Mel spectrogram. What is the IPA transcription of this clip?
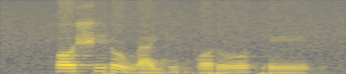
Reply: ɔ˦ ʃ i˦ ɾ o˦˨ w a˨ j i˧ b ɔ˨ ɾ o˨˦ | ɾ e˨

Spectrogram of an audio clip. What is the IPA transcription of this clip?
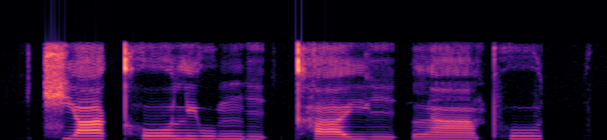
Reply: t͡ɕ j a˦ kʰ o˦ l j u˧ ŋ i˨ ʔ kʰ a˧ j i˨ ʔ l ã˨˩ pʰ u˦ t̚

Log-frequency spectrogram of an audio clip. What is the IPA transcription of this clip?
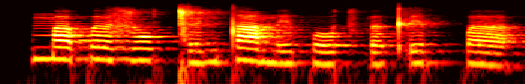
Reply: m ɐ˥˧ p ə˥˧ z o˥˧ ǀ ʏ˨˥ n t a˥˧ m ɪ˨˥ p o˨˥ t͡sʼ ə˨˥ kʼ ɪ˥˧ pː ɐ˥˧

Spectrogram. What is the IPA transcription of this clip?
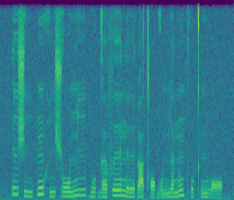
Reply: ɾ i˦ ʃ iː˨ p ũ˦ h i˨ ʃ oː˨ ɲ iː˦ ɓ ʊ˨ ɡ ɛ˨ f eː˦ n eː˨ ɗ a˨ tʰ ɔ˨ ɡ o˨ ɲ ɛ˨ n ũ˦ pʰ ʊ˨ kʼ ĩ˨ β ɔ˨

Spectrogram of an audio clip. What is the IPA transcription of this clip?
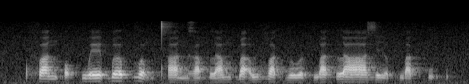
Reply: f a˨˩ n ʔ ɔ̰˧˨ k w e˧ ɓ əː˦˥ p̚ v ə̰ː˧˨ m t̪ʰ a˧˩ n ɣ a̰˧˨ m l a˧ m ɓ a̰˧˥ w v a˨˩ k̚ l u˨˩ ə̯ k w a˦˥ t̚ l aː˧ z i˧˩ ə̯ k w a˨˩ k̚ f ṵ˧˨ ʔ

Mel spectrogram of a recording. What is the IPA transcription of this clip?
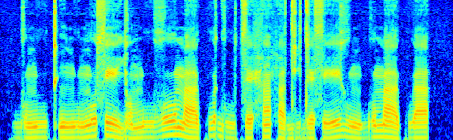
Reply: ɡ o˨ ŋ uː˨ kʼ ĩ˨ ŋ u˨ ŋ o˦ s eː˦˨ j ɔ˨ m uː˨ ɣ oː˦ m aː˨ kʷ a˦ ɡ uː˨ t͡s ɛ˨˦ h ã˦ f a˨ d i˨ d ɛ˨ s eː˨˦ ɣ u˨ ŋ ɡ͡b o˦ m aː˦˨ kʷ aː˦

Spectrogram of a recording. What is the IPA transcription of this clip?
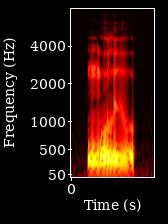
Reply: ŋ͡m o l ɨ ʊ̯

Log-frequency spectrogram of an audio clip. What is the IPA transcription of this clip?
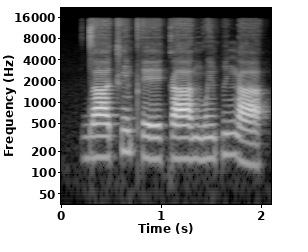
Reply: d aː˨ t͡ʃ ĩ˦ pʰ eː˨ k aː˨ n w ĩ˨ p i˦ ŋ a˨

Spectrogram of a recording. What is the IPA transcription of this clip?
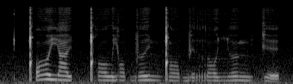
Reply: ǃʼ ɔ j a i̯ ǃʰ ɔ u̯ j ɔ b ɵ i̯ ŋ͡ǃ ɔ b ɪ r ɔ ʎ ɵ ŋ i k ɪ

